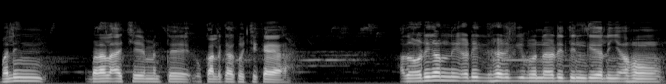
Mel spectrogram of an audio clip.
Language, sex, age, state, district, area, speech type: Santali, male, 45-60, Jharkhand, Bokaro, rural, spontaneous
